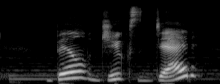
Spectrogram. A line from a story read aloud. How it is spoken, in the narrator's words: cried the startled pirates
